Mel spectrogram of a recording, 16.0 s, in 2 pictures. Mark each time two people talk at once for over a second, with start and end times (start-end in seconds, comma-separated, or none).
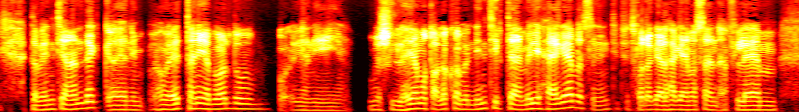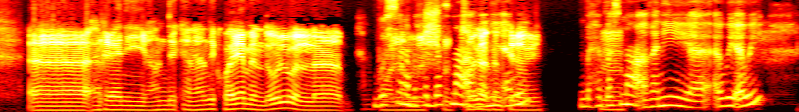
11.8-13.4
